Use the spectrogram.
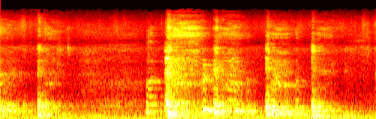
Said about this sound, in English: Do you want to give a good old cough and go?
